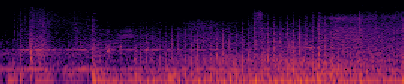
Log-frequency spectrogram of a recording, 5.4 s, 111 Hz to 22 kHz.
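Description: A helicopter in the video game Far Cry 3 makes a steady, dense rotor roar that fills the whole stretch, loud and continuous, with rapid choppy pulses and gunfire-like crackle mixed in.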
